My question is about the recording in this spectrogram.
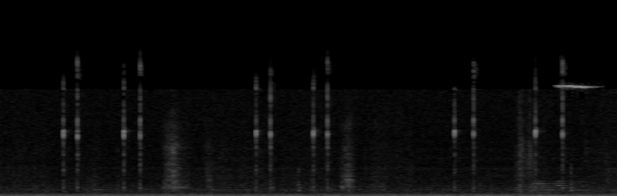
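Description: Scattered light clicks, about a dozen over several seconds, from repeated presses on a computer input device, over a steady low hum. The presses are not getting the lecture's writing software to respond.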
